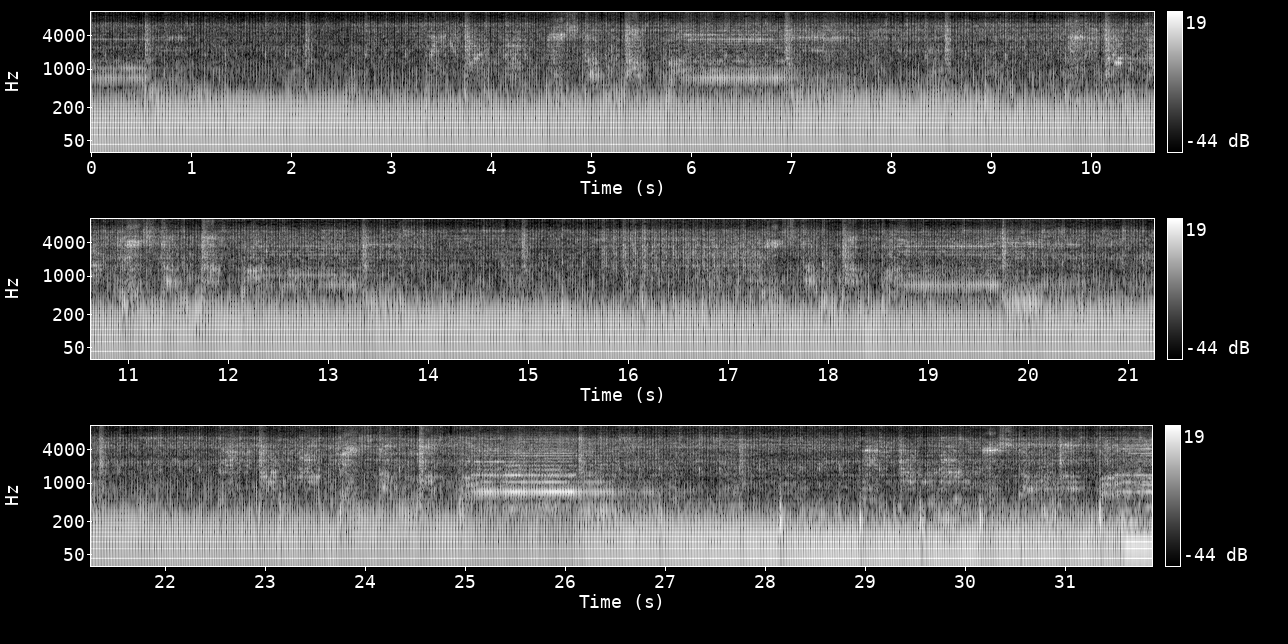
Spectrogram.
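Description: Very loud low bass from a car audio competition subwoofer system, playing a bass track of long sustained notes that step to a new pitch every two to three seconds. The air blast from the subwoofer port is strong enough to blow hair about, and there is a clatter of loose parts buzzing over the bass.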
